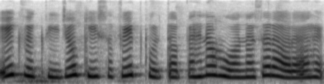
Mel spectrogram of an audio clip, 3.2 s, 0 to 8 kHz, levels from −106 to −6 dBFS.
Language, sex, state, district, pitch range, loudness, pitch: Hindi, female, Uttar Pradesh, Varanasi, 250-315 Hz, -14 LUFS, 275 Hz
